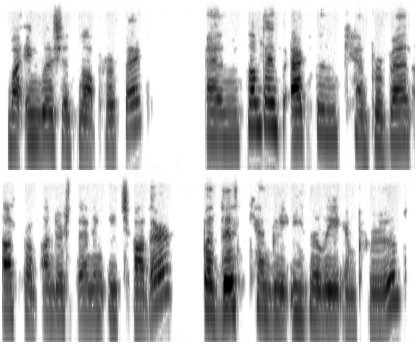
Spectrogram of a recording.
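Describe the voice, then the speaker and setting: A young woman from Burma, a native Burmese speaker, giving a student presentation in a measured, explanatory way with frequent pauses. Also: on the low side, dark tone, no echo, dull audio. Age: young adult. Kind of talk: class presentation.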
